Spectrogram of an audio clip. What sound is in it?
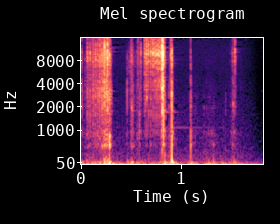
pentax me - film wind 03
Winding the film of a Pentax ME SLR camera.
pentax-me, photo, slr, camera, pentax, slr-camera, camera-click, picture, click, photography, taking-picture, manual, shutter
